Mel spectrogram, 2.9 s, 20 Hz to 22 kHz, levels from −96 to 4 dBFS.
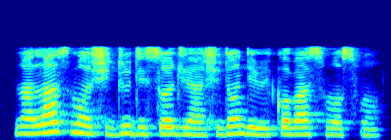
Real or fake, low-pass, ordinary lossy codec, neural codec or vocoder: fake; 5.4 kHz; none; codec, 44.1 kHz, 7.8 kbps, Pupu-Codec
